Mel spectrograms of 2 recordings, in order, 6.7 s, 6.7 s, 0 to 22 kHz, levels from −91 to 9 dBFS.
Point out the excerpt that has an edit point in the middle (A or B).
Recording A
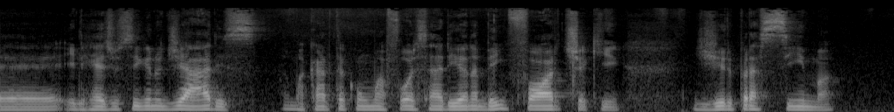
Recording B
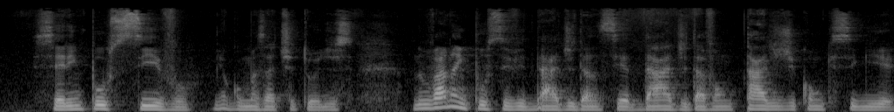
B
